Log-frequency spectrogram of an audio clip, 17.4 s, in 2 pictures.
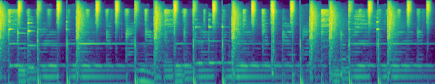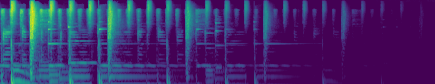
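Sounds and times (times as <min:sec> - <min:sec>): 
jazzy waves: 0:00.0 - 0:11.5.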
